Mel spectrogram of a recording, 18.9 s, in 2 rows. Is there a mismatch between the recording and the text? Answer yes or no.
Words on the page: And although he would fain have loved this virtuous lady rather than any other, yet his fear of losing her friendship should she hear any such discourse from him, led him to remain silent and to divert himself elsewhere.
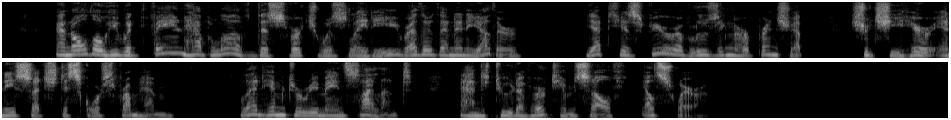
no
